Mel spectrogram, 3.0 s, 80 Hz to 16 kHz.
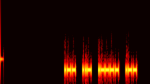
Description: Morse code, heard as a keyed tone, about 47 wpm, spaced as for 35 wpm, 700 Hz. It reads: WU1W
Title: USA Call Signs - 2x Character Spacing - 50wpm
